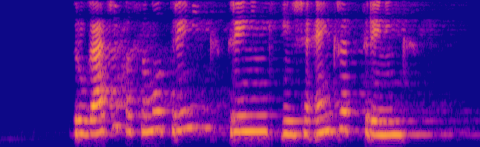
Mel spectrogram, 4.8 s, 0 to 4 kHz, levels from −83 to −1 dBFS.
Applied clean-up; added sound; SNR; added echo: none; none; none; reverberation time 1.5 s.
